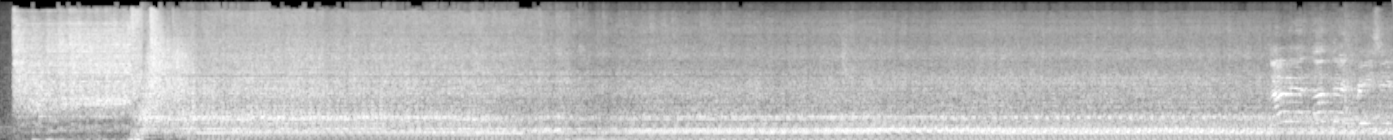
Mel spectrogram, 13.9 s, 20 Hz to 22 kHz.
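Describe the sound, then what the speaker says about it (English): A modified Ford Mustang GT V8 with a 10R80 transmission barks loudly to life on a cold start, then settles into a steady, rumbling, close-up idle with a deep, even drone; a brief burst of other sounds appears near the end. "Time to cold start this thing."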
